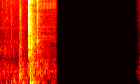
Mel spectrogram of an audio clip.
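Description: An oven door being opened to check a brisket in a home kitchen, a brief burst of knocks and rattles in the first second, then silence.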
